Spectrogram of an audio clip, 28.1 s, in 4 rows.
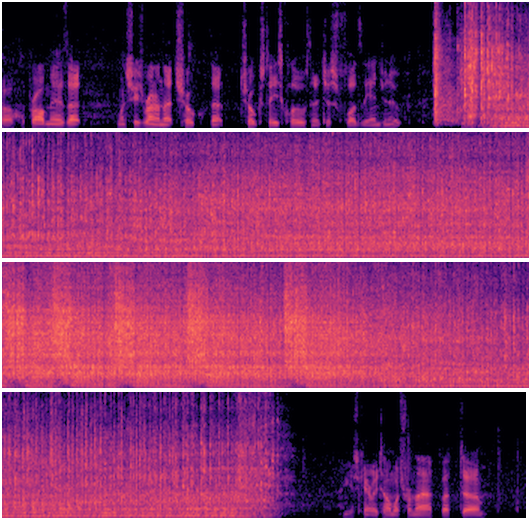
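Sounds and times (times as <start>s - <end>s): car engine revving: 6.1s - 24.8s.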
